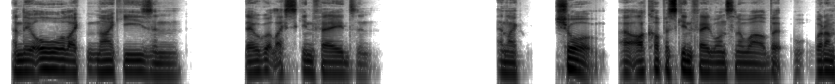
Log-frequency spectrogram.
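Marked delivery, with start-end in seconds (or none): none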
